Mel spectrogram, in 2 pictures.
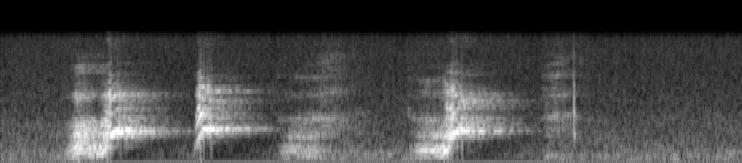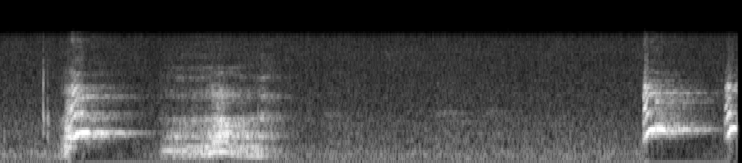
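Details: A Golden Retriever gives short, loud barks with pauses between them, trying to get others to play during their morning nap time, but no one plays.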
